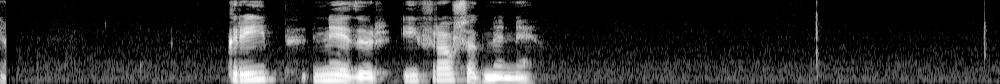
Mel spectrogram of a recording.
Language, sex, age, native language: Icelandic, female, 50-59, Icelandic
